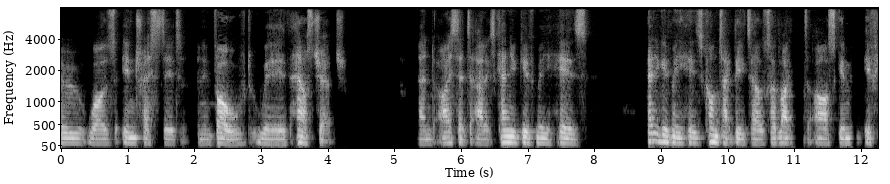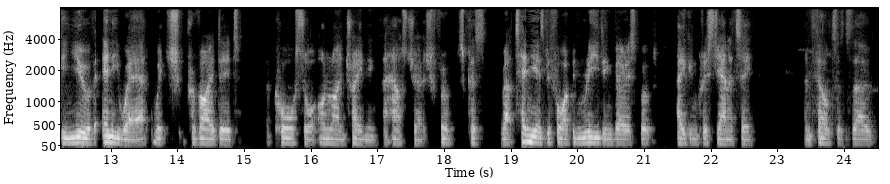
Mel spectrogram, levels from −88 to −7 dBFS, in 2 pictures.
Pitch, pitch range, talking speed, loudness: 110 Hz, 100-125 Hz, 155 wpm, -24 LUFS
